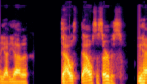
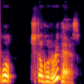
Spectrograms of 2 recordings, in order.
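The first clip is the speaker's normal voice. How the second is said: higher, breezy brush-off; mock offhand advice; 10 semitones higher than usual. [name] brushing off the problem, high and breezy. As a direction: toss it off lightly.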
